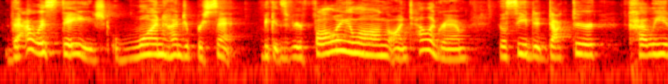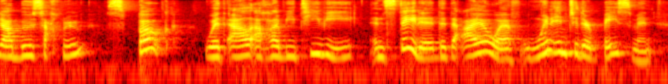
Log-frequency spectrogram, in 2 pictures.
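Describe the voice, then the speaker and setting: Woman, slightly high voice, firm and emphatic commentary. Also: expressive, moderate pace, few pauses, fairly bright tone. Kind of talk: social media commentary.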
